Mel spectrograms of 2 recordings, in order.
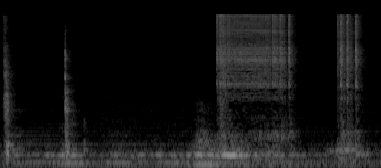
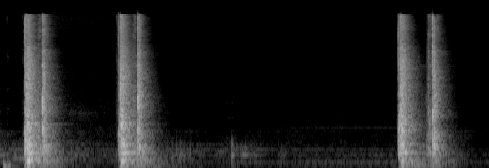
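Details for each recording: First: Harlem Globetrotters pinball machine with an Altec test board: a faint steady buzz under mechanical clacks and the flipper never strokes; an end-of-stroke switch with only one wire suggests the flipper wiring is wrong. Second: Pinball machine (Harlem Globetrotters) flippers after rewiring, tested with an Altec test board in game mode: crisp double clacks, each flip snapping up and back cleanly with a solid thunk and no buzz; flippers working properly.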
